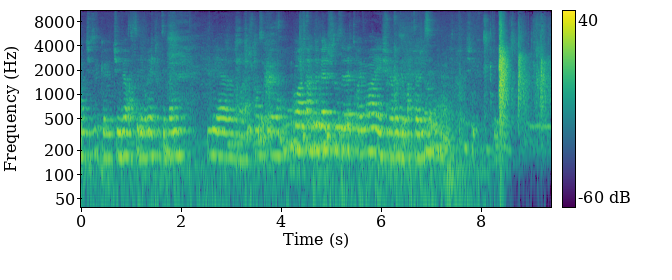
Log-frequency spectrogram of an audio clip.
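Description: A young woman speaks calmly and warmly, close by.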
